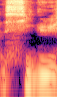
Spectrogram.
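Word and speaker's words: ciguë: est plus logique puisque c'est le U qu'on veut entendre, donc là, sigu.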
